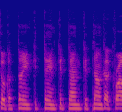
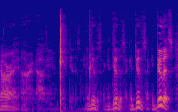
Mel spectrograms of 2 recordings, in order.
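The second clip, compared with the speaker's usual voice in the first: Jack psyching himself up; 8 semitones lower, much faster than usual. Retold or imitated. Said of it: "Jack's like".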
